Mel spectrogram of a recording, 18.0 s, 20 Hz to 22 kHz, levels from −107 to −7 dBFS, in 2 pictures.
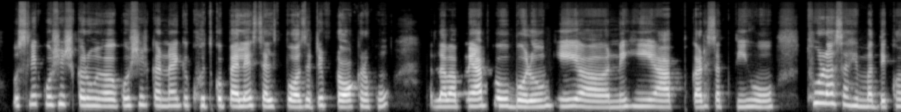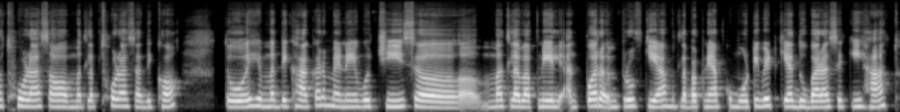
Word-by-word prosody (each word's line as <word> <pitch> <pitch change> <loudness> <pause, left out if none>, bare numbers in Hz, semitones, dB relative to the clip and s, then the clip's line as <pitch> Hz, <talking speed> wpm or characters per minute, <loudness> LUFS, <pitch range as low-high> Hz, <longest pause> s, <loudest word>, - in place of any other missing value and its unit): इसलिए 290 +4 -3
कोशिश 295 +1 -1
करूँ 265 -1 +3
अ, 240 0 +2
कोशिश 260 +2 -1
करना 250 -1 -1
है 255 - 0
कि 270 +1 -6
खुद 260 0 -3
को 255 - +3
पहले 245 +1 +5
सेल्फ 235 -3 +1
पॉज़िटिव 235 +3 +2
टॉक 220 +2 +5
रखूँ। 230 +2 -4
मतलब 225 -6 -4
अपने 225 +1 +2
आप 240 +2 +6
को 250 -1 +7
बोलूँ 225 +3 +3
कि 245 -1 0
अ, 235 - +3 0.3
नहीं, 235 +2 -2
आप 215 -1 +1
कर 215 +1 +1
सकती 230 -1 -7
हो। 220 -1 -2 0.4
थोड़ा-सा 340 -3 +3
हिम्मत 235 -5 -1
दिखाओ, 220 +3 -4 0.2
थोड़ा-सा 230 -1 +1
औ - - 0
मतलब 215 0 -5
थोड़ा-सा 240 -3 -1
दिखाओ। 220 +3 -3 0.5
तो 215 -1 +2
हिम्मत 230 0 -1
दिखाकर 230 +3 -2
मैंने 220 -2 -2
वह 225 +1 0
चीज़ 230 +2 -2
अ, 195 - +2 0.2
मतलब 225 -1 +1
अपने 220 +1 +1
ल 215 - -5
अन 210 - -7
पर 235 0 +4
इम्प्रूव 230 +2 -1
किया। 220 0 +2
मतलब 220 -2 -3
अपने 215 +1 -1
आप 220 0 -2
को 235 - -6
मोटिवेट 235 +4 0
किया 230 - +3
दोबारा 215 0 +2
से - - -2
कि 225 +1 -5
हाँ, 215 +3 -1
230 Hz, 195 wpm, -23 LUFS, 220-245 Hz, 0.5 s, को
